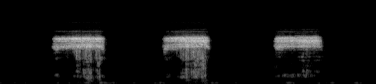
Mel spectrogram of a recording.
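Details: Owl at the nest at night, 10:30 PM on April 5, 2012, with a mouse being delivered: three rasping, hiss-like screeches of about half a second each, evenly spaced about a second apart against silence.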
